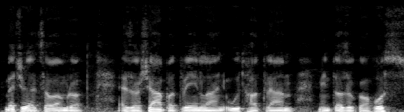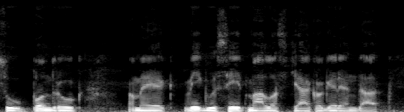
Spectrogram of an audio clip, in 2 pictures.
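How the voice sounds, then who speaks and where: A man's voice: sits low, fairly even intonation, dark tone, lightly acted. A man reading an audiobook, voicing a young male medical student who jokes and mocks the other boarders with playful wordplay. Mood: teasing.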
